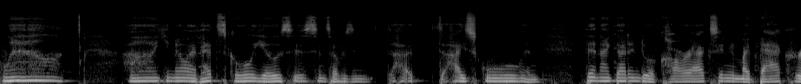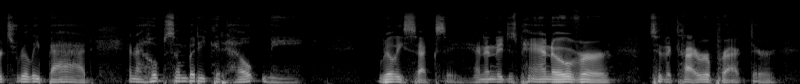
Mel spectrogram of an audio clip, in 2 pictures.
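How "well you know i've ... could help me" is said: put-on young girl's voice, halting at the start. Acting out a young gymnast telling a chiropractor about her back pain: imitating the young gymnast patient. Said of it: "she'll be like".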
